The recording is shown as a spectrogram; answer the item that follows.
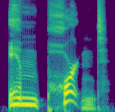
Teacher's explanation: It's not important, it's important, with the stress right in the middle. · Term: word stress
